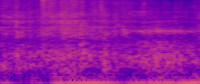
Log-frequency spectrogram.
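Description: Quiet outdoor background: a faint hiss with a low steady rumble and no distinct event.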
